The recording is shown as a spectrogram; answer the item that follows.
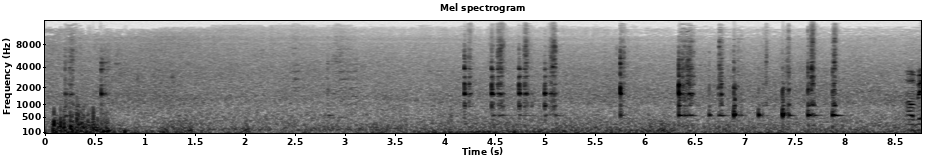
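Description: Metal utensil clinking and scraping against a frying pan as cooked fish is scraped out, a run of light sharp clinks in two clusters, around the middle and near the end. A low wind rumble runs underneath, with a louder gust at the very start.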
